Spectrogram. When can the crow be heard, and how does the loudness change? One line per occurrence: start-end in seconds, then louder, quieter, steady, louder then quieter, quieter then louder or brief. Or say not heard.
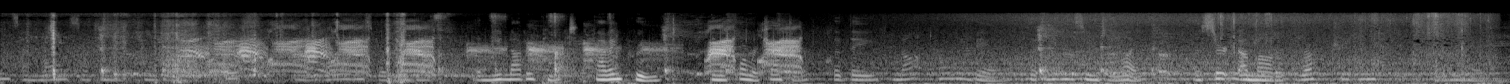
1.8-8.3 quieter then louder.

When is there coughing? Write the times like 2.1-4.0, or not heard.
0.9-2.5, 6.6-8.1, 10.3-11.8.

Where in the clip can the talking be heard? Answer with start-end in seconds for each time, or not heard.
0.0-15.0.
